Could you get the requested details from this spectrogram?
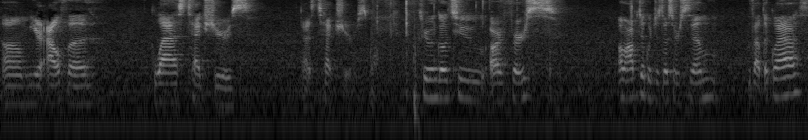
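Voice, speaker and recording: A woman has a medium pitch and fairly even intonation. She leaves long, frequent pauses. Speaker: gaming content creator. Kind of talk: tutorial. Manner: fast; casual, filler-heavy.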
